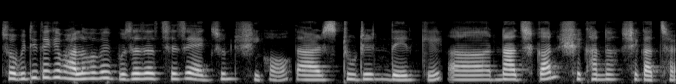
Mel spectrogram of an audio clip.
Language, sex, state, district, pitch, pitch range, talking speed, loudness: Bengali, female, West Bengal, Malda, 235 Hz, 215-255 Hz, 150 wpm, -19 LUFS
